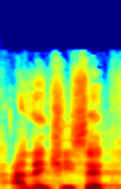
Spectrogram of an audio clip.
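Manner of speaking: normal talking voice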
